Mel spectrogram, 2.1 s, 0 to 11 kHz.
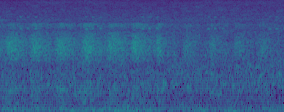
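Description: Steady hissing steam and low rumble from a stopped steam locomotive in the video game Railroad Tycoon 3, a continuous pulsing hiss with no talk.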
